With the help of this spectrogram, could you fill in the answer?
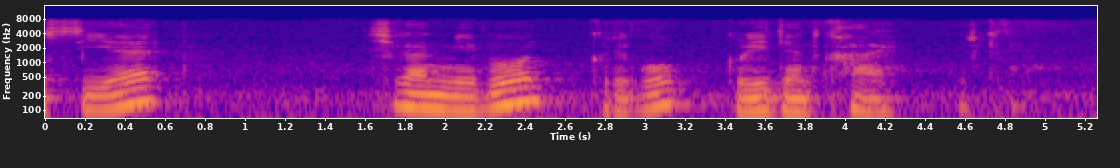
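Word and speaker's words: χ: 시간 미분 그리고 그레디언트 카이 이렇게 됩니다. 자, 요거 X라고 읽지 않고 이제 카이라고 읽어요.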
